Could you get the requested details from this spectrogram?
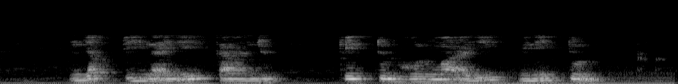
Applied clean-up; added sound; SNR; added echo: none; Engine; 15 dB; reverberation time 0.3 s.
